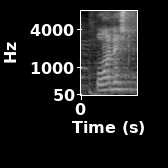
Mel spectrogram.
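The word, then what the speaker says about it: honest: इसको हम पढ़ते हैं ऑनेस्ट इसको कभी नेस्ट नहीं पढ़ते हैं इस एच को हम क्या नहीं करते हैं पढ़ते नहीं है ऑनेस्ट पढ़ा जाता है इसको ठीक है ऐसे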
